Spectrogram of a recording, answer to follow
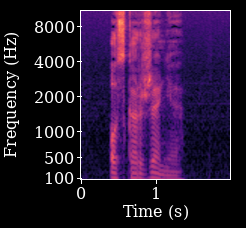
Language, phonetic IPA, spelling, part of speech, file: Polish, [ˌɔskarˈʒɛ̃ɲɛ], oskarżenie, noun, Pl-oskarżenie.ogg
